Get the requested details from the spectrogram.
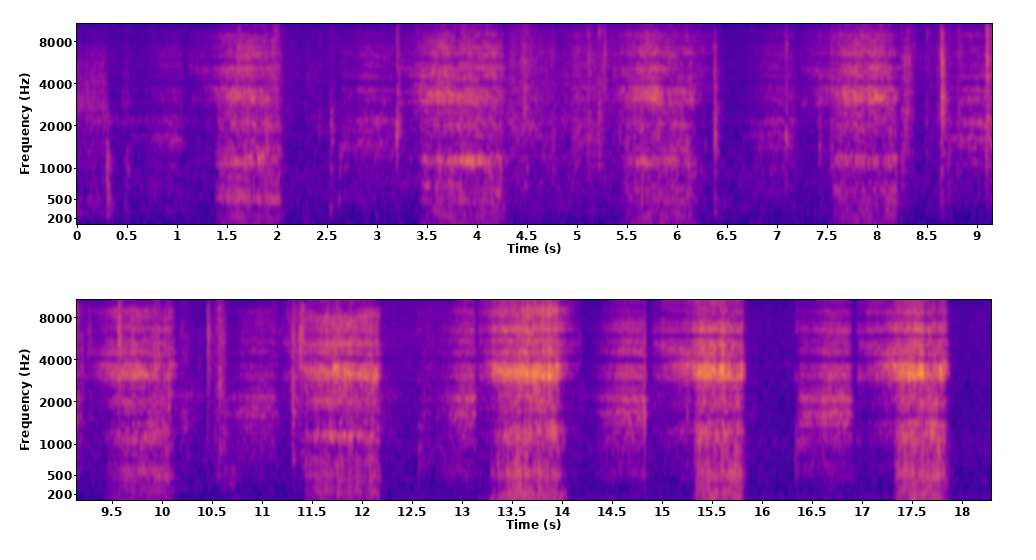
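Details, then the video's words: Vietnamese pot-bellied pig asleep in its pen, kept by a breeder, giving steady rasping snores, a harsh buzzing breath roughly every two seconds across the whole stretch, some snores louder and noisier than others. "ХРАП СВИНЬИ Sleeping Pig // ВЬЕТНАМСКАЯ ВИСЛОБРЮХАЯ СВИНЬЯ"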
